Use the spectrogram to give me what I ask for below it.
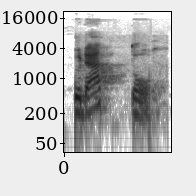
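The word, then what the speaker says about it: フラット: But in Japanese, it's furatto. So it goes up in the middle.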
